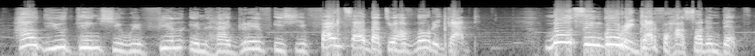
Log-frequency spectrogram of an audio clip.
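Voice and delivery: angry rebuke. Acted. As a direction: scold him in rising fury. Sibling rebukes him for disrespect.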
